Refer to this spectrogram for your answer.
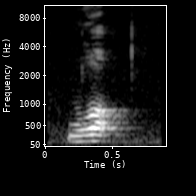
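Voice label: frog sapo, Chamacoco word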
